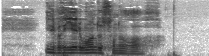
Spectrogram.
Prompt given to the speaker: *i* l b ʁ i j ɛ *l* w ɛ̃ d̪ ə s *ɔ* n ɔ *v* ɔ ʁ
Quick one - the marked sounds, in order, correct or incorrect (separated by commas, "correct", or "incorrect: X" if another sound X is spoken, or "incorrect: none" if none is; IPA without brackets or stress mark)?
correct, correct, incorrect: ɔ̃, incorrect: ʁ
